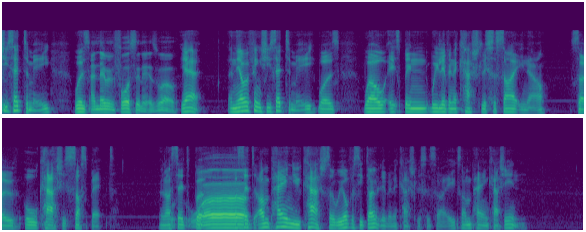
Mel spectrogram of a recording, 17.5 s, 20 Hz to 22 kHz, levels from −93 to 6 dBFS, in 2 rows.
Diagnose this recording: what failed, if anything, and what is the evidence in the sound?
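Nothing has failed: the speech has come through G.722 wideband telephone coding, whose sound fits the full 64 kbit/s mode, with the spectrum ending near 7.7 kHz as that path's band limit dictates and at most faint coding texture.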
